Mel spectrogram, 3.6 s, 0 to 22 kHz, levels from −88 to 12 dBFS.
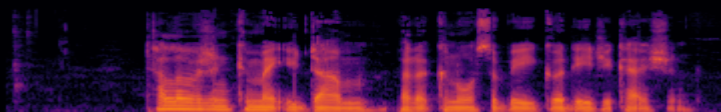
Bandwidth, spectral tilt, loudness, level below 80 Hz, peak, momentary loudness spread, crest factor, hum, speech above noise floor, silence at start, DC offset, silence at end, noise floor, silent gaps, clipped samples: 15.5 kHz; -6 dB/octave; -22 LUFS; -44 dBFS; -6 dBFS; 6 LU; 16 dB; none; 43 dB; 0.75 s; under 0.1%; 0.15 s; -64 dBFS; none; under 0.1%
